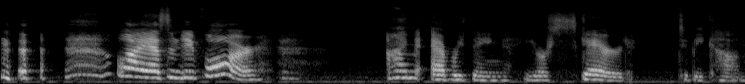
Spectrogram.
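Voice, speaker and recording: A put-on character voice, high in pitch with very wide pitch swings, at a very slow pace full of long, frequent pauses. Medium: fan dub. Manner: smug, condescending, theatrical.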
